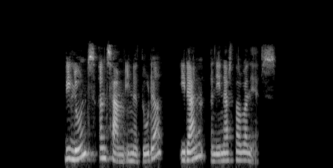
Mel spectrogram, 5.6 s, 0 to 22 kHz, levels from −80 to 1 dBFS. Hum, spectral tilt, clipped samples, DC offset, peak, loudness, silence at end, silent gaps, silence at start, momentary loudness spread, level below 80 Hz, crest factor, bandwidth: none; -2.5 dB/octave; under 0.1%; under 0.1%; -2 dBFS; -23 LUFS; 1 s; 2.75-3.00 s; 1.1 s; 9 LU; -68 dBFS; 22 dB; 8 kHz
